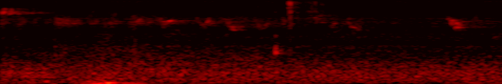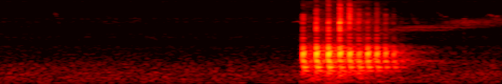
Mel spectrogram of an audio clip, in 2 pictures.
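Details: Great spotted woodpecker hammering a dry trunk: after four quiet seconds with faint distant bird notes, one sharp, rapid drum roll of about ten hard strokes runs for roughly half a second, then fades against a still forest background.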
